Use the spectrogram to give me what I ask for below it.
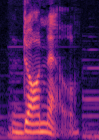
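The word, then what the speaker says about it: Donnell: would set it right Donell Accent on last syllable and St Clair on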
